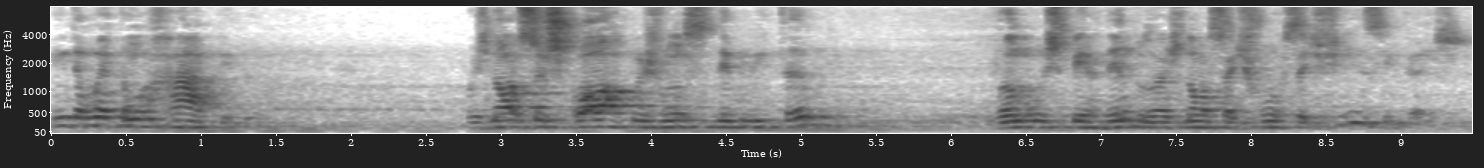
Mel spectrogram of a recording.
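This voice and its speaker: Speaking at a very slow pace with long, frequent pauses, a man uses a fairly high pitch and ordinary pitch variation amid audible room echo. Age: 70s. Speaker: spiritist lecturer. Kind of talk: sermon. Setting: spiritist centre.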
